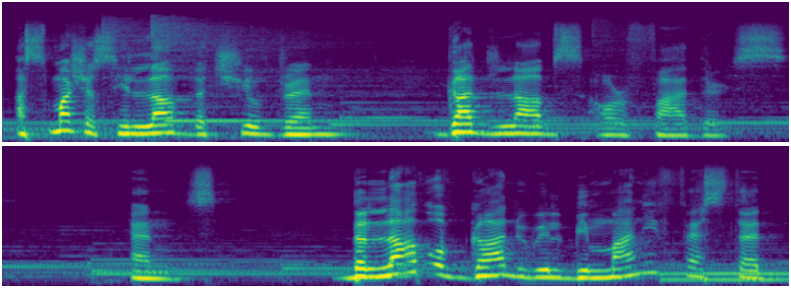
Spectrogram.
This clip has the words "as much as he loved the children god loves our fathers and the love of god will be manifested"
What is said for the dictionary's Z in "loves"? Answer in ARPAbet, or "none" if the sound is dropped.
S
